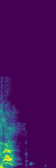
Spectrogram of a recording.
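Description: One sharp, close cough bursts out and quickly trails off into silence.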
